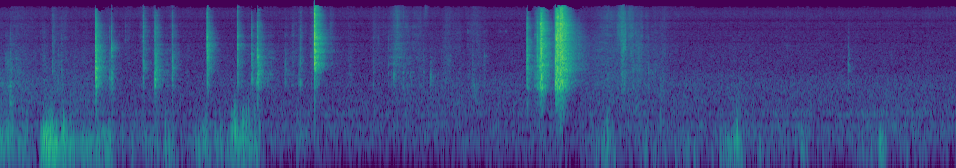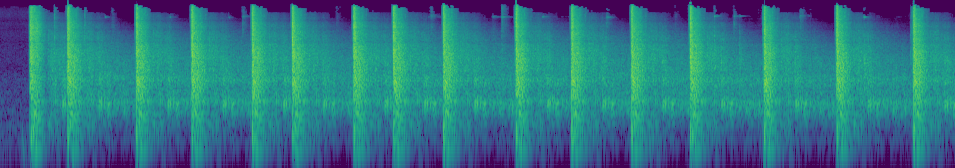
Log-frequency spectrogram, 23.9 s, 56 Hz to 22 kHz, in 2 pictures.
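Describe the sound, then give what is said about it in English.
Gunfire from a new Lee Armory Classic AK rifle shooting its first rounds. After a stretch of scattered faint knocks, many loud, sharp, evenly spaced shots ring out in a steady rhythm until the end. “This is my new Lee Armory Classic AK, and this will be the first 20 rounds I ever shoot through it.”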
